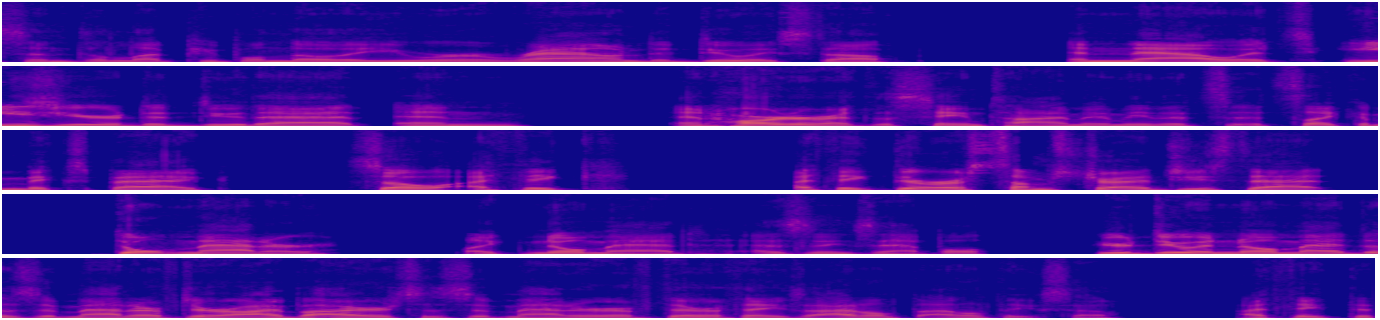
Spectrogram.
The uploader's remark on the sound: This was a live class recorded.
